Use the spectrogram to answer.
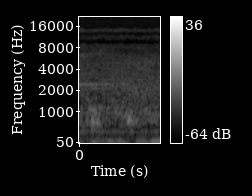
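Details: Quick, muffled whooshing pulses of a fetal heartbeat, roughly 160 beats a minute, heard on ultrasound in a doctor's exam room.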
